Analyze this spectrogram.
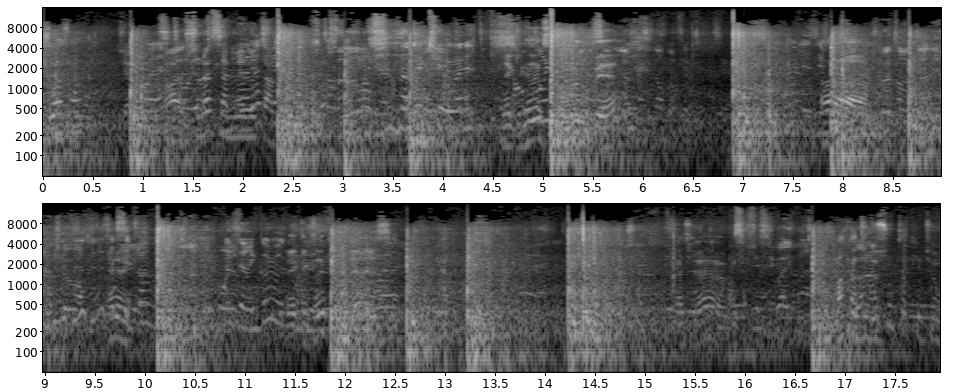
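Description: Fireworks crackle and fizz after each burst.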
